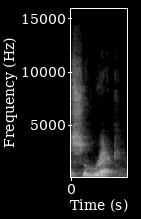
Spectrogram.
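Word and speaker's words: serekh: important symbol of ancient Egyptian iconography called the Serac appears. That's spelled S-E-R-E-K-H.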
